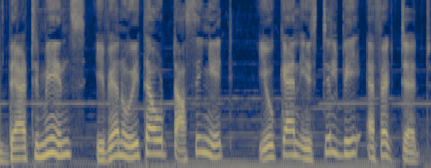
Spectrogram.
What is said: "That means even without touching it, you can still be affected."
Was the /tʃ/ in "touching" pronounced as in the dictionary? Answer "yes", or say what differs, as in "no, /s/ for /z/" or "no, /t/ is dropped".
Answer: no, /s/ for /tʃ/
